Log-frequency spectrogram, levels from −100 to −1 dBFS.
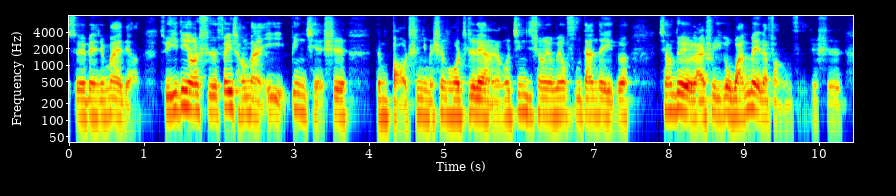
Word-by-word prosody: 随 115 - +1
便 115 -1 0
便 - - -6
就 115 - -3
卖 120 -4 0
掉。 - - -7 0.3
所 135 - -3
以 - - +2
一 155 - +2
定 180 +2 +4
要 150 -2 +6
是 140 -1 -3
非 170 +5 +5
常 130 -6 -4
满 130 - -2
意， 130 -1 -6
并 150 -3 -4
且 100 -4 -7
是 120 -2 -2 0.4
能 115 0 -3
保 - - -1
持 125 - -9
你 120 - -4
们 110 -1 -5
生 130 +2 -4
活 120 0 +3
质 130 +3 0
量， 120 -4 +5
然 105 - -6
后 120 - -2
经 145 +4 -6
济 125 - -5
上 125 0 -3
又 120 - 0
没 125 +1 -2
有 125 - 0
负 125 0 -9
担 120 +2 -1
的 125 - 0
一 115 0 -2
个 115 +1 -1 0.4
相 150 -1 -2
对 155 -3 +8
来 115 -1 +3
说 115 +4 -5
一 125 - -6
个 135 - +2
完 125 +2 +2
美 160 - +5
的 115 -1 -1
房 95 -5 -12
子， - - -23
就 110 - -15
是 100 -2 -13
120 Hz, 310 characters per minute, -21 LUFS, 115-135 Hz, 0.4 s, 对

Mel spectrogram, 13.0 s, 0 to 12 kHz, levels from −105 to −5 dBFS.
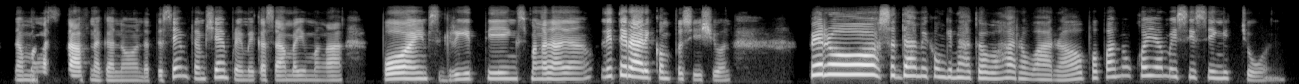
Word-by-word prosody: ng 185 0 -6
mga 175 -1 -6
stuff 180 -2 +1
na - - -4
gano'n 165 0 -10
at - - -14
the - - -6
same 330 +1 -4
time 230 -1 -8
siyempre 285 -8 -3
may 175 - -10
kasama 180 -1 -4
'yong 180 0 -11
mga 175 0 -6 0.4
poems, 230 +2 +3
greetings, 230 +3 -5
mga 225 +3 -1
literary 320 -4 +6
composition. 195 -8 -6 0.8
Pero, 400 +1 +7 0.5
sa 365 +3 -1
dami 345 -3 0
kong 305 -3 -6
ginagawa 260 -2 -5
araw-araw, 200 -2 -7
papaano 305 +7 -7
ko 340 - -37
kaya 350 -1 -4
maisisingit 270 -5 -8
'yon? 195 +5 -15
230 Hz, 140 wpm, -23 LUFS, 190-290 Hz, 0.8 s, Pero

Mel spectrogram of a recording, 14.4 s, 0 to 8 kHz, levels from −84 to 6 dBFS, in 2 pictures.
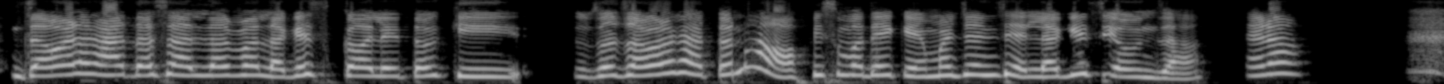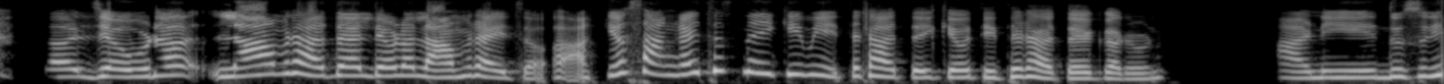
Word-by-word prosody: जवळ 310 +3 +3
राहत 340 -3 +2
असाल 325 -1 0
तर 320 0 +2
मग 330 0 +1
लगेच 310 +6 +1
कॉल 300 -2 +1
येतो, 290 +1 0
की 275 -1 -1 0.3
तुझं 275 +3 -1
जवळ 330 +5 +3
राहतो 350 -3 +1
ना 290 -5 +2
ऑफिसमध्ये 330 +4 -1
एक 330 - -3
एमर्जन्सी 330 +5 +1
आहे. 290 - +2
लगेच 335 +7 +1
येऊन 270 -6 0
जा. 210 - 0 0.4
है 315 - 0
ना. 380 +1 +2 1.0
अ, 270 0 -1
जेवढं 290 +4 +1 0.2
लांब 340 +6 +3
राहता 320 -5 +2
येईल 305 0 0
तेवढं 310 +1 +2
लांब 255 0 +2
राहायचं 245 -7 -1
अ, - - -2
किंवा 360 +5 +1
सांगायचंच 425 +3 +1
नाही, 410 -4 +1
की 360 0 0
मी 340 -2 -2
इथे 295 0 -3
राहतोय 260 -5 +1
किंवा 250 0 +1
तिथे 240 +3 0
राहतोय 215 -5 +1
करून. 200 +1 -3 0.7
आणि 235 +2 -3 0.2
दुसरी 290 +4 0
305 Hz, 185 wpm, -23 LUFS, 270-335 Hz, 1.0 s, जवळ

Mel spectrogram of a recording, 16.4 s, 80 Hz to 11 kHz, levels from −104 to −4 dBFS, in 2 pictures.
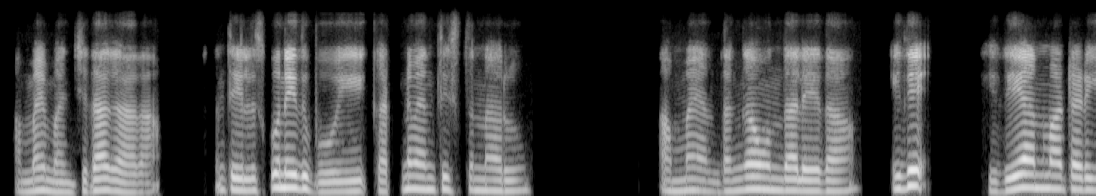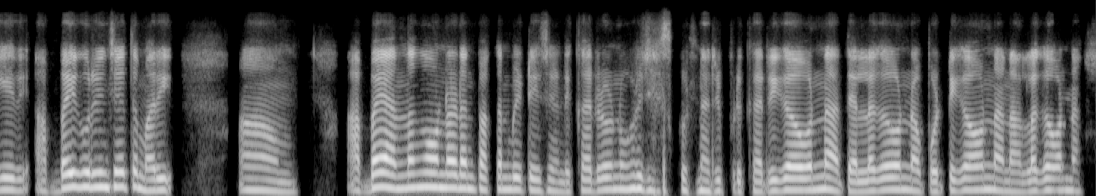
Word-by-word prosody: అమ్మాయి 175 +3 -2
మంచిదా 165 +4 -1
గాదా? 150 -1 -3 0.5
అని - - -9
తెలుసుకునేది 210 +4 +4
బోయి, 165 +1 -1 0.2
కట్నం 200 +6 -3
ఎంత 195 0 -5
ఇస్తున్నారు? 180 -1 -5 1.2
అమ్మాయి 180 +2 -4
అందంగా 175 +5 -2
ఉందా 185 -1 0
లేదా? 175 0 0 0.5
ఇదే. 255 +4 +7 0.6
ఇదే 185 +5 +2
అన్నమాట 215 -2 +1
అడిగేది. 190 -1 -1
అబ్బాయి 220 +7 +2
గురించి 235 0 +3
అయితే 240 +1 0
మరి. 185 +1 +1 0.6
ఆహ్, 180 -4 -2 0.5
అబ్బాయి 230 +6 +5
అందంగా 225 +3 +2
ఉన్నాడా 225 -1 +4
అని 210 - -3
పక్కన 200 +1 -3
పెట్టేసేయండి. 180 -4 -4
కర్రోడ్ని 195 +3 -1
గూడా 210 0 +2
చేసుకుంటున్నారు 175 0 -5
ఇప్పుడు. 160 +1 -11
కర్రీగా 175 +3 +2
ఉన్న, 200 +1 +1 0.2
తెల్లగా 175 +4 +1
ఉన్న, 185 - -2
పొట్టిగా 180 +3 -1
ఉన్న, 195 -2 -1
నల్లగా 175 +4 0
ఉన్న, 180 -2 -6
185 Hz, 145 wpm, -23 LUFS, 170-205 Hz, 1.2 s, ఇదే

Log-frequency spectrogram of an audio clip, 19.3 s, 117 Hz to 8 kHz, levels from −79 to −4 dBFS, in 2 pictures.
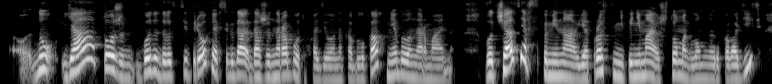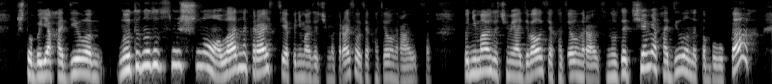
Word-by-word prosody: Э, 325 -1 -11
ну 245 +1 0
я 245 - +4
тоже 245 -10 +4 0.2
года 220 +1 +3
до 180 - -2
23, 180 - -2
я 220 - +2
всегда, 185 -1 0
даже 170 -1 -2
на 175 +1 -3
работу 180 -2 -3
ходила 145 0 -8
на 140 0 -12
каблуках. 145 - -2
Мне 180 +1 -4
было 185 -2 -1
нормально. 150 +5 -7 0.4
Вот 185 +1 +2
щас 240 +5 +8
я 425 - +6
вспоминаю, 175 - -3
я 155 0 0
просто 220 -2 0
не 170 -2 -4
понимаю, 175 -2 -2
что 185 +7 -4
могло 150 -3 -5
мной 155 -1 -8
руководить, 150 - -3 0.3
чтобы 180 -3 0
я 185 +1 +5
ходила, 190 +3 +3
м. 170 -2 -7 0.2
Ну 220 +4 +5
это, 250 +4 +4
ну, 305 - +6
то 315 -1 +3
смешно! 295 - 0
Ладно 240 +8 +5
краситься, 225 +1 +3
я 180 - +1
понимаю, 165 -2 -7
зачем 145 0 -12
я - - -15
красилась- 180 0 -3
я - - -7
хотела 165 +2 -8
нравиться. 145 0 -12 0.4
Понимаю, 205 +4 +2
зачем 195 -2 -6
я 170 - +1
одевалась- 195 +7 +2
я 175 - -3
хотела 165 +4 -3
нравиться. 155 -1 -5
Но 175 0 -4
зачем 205 - 0
я 270 - +2
ходила 215 +3 -2
на 170 -5 -5
каблуках? 150 - 0
180 Hz, 195 wpm, -22 LUFS, 160-220 Hz, 0.4 s, щас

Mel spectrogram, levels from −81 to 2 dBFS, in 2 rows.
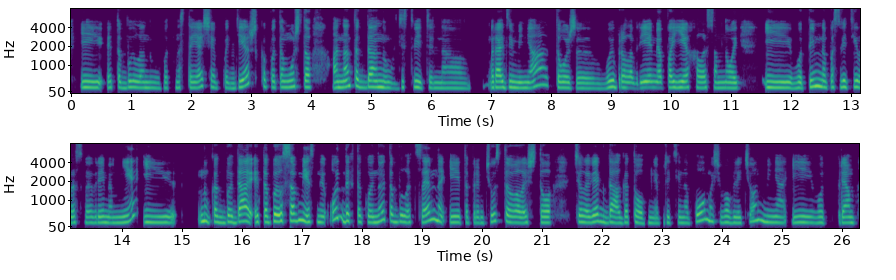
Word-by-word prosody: И 210 -1 +1
это 205 0 -3
было, 205 +1 0
ну 195 -2 -3
вот, 195 +1 -7
настоящая 205 +2 -3
поддержка, 230 - -2
потому 220 +1 -1
что 225 -2 +1 0.3
она 210 +5 +3
тогда, 225 -3 +2
ну, 200 -4 +2
действительно, 190 -2 -4 0.3
ради 210 0 +2
меня 205 +9 0
тоже 185 -3 0
выбрала 195 +3 0
время, 205 +2 +1
поехала 210 -1 +1
со 200 - -5
мной. 195 0 -1 0.4
И 205 -2 +3
вот 190 0 -2
именно 240 -2 +5
посвятила 220 0 0
своё 205 -1 -5
время 205 0 +1
мне. 200 +4 0 0.2
И 210 -1 0 0.4
ну, 250 -1 +3
как 220 +1 +1
бы 225 +3 +2
да, 240 +5 +5
это 220 0 +1
был 245 +3 +7
совместный 240 -4 +2
отдых 290 -6 +1
такой, 220 -2 -1
но 225 +5 +1
это 290 -4 -1
было 220 -2 0
ценно, 260 +7 +1
и 210 -1 -3
это 200 0 -7
прям 195 0 -5
чувствовалось, 210 -3 +1
что 205 0 +1 0.3
человек, 225 +1 +2
да, 195 -1 +1
готов 205 -2 0
мне 185 -2 -4
прийти 200 0 -6
на 195 -1 -4
помощь, 250 - 0
вовлечён 200 +6 -2
в - - -1
меня. 210 -2 -1
И 205 0 -1
вот 200 -1 -4 0.2
прям, 200 -1 0
210 Hz, 135 wpm, -23 LUFS, 195-225 Hz, 0.4 s, был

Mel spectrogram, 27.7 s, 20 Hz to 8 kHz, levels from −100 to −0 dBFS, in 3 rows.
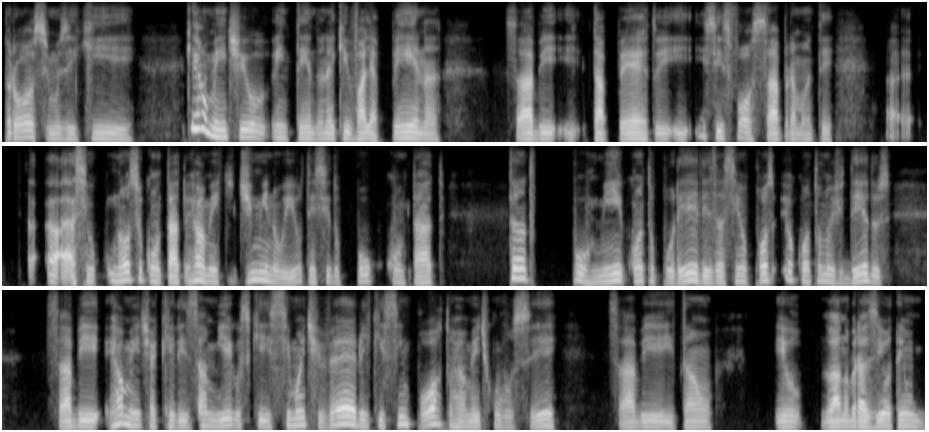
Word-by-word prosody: próximos 125 -3 0
e 110 - -3
que 115 -4 -3 0.5
que 335 - +4
realmente 155 - +5
eu 140 -4 +1
entendo, 120 -3 -3
né, 120 +1 +1
que 130 +2 -1
vale 115 +1 +3
a 110 - 0
pena, 120 -4 +1 0.6
sabe, 120 -1 +3
e 110 -4 -11
tá 115 -2 +3
perto 115 0 +1
e 110 0 -3
e 175 - -13
e - - -7
se 145 - -2
esforçar 125 -4 +1
pra 110 - -4
manter. 105 0 -7 0.5
A - - -10 0.6
a 345 0 +6
assim, - - +1
o 130 - -4
nosso 160 +4 +1
contato 130 -2 +2
realmente 145 -5 +1
diminuiu, 140 -8 0
tem 130 - -5
sido 130 0 -7
pouco 145 - -4
contato, 120 0 -2 0.7
tanto 200 -4 +4 0.4
por 150 -6 -1
mim 135 +6 +1
quanto 140 +1 -3
por 120 -1 -5
eles, 125 -4 +2
assim, 120 +3 -3
eu 140 - -1
posso 155 +4 -1
eu 170 - -3
conto 130 0 -4
nos 135 -6 -3
dedos, 130 +3 -1 0.8
sabe, 120 +2 +1
realmente 140 -4 +1
aqueles 120 0 -4
amigos 130 0 0
que 120 -1 -3
se 135 - -5
mantiveram 150 +1 +4
e 125 - -6
que 130 - -6
se 140 - -6
importam 160 -2 +1
realmente 120 0 -2
com 120 - -7
você, 110 +4 -2 0.5
sabe, 115 +1 -2
então, 115 +2 -2 0.7
eu 115 -1 -1 0.2
lá 115 +2 +5
no 120 - 0
Brasil 125 0 +3
eu - - +1
tenho 130 0 0
é - - -9
é - - -15
125 Hz, 155 wpm, -23 LUFS, 115-140 Hz, 0.8 s, a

